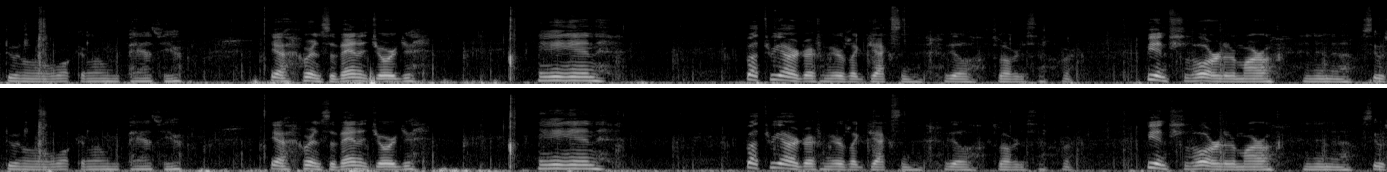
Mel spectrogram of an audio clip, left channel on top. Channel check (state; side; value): normal; both; correlation 0.67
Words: doing a little walking along the path here. Yeah, we're in Savannah, Georgia, and about a 3-hour drive from here is like Jacksonville, Florida. So we're be in Florida tomorrow, and then see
